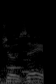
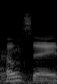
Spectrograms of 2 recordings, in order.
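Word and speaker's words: José: right we should consult jose about this soon however i can feel my appetite growing after describing my idea saying it's jose not jose the j is silent it's like an it's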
